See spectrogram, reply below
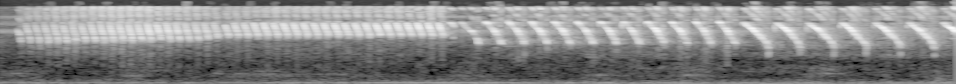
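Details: A Belgian canary (Serinus canaria domestica) sings a fast, high trill for about two seconds, then switches to a rapid series of quicker descending chirped notes.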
